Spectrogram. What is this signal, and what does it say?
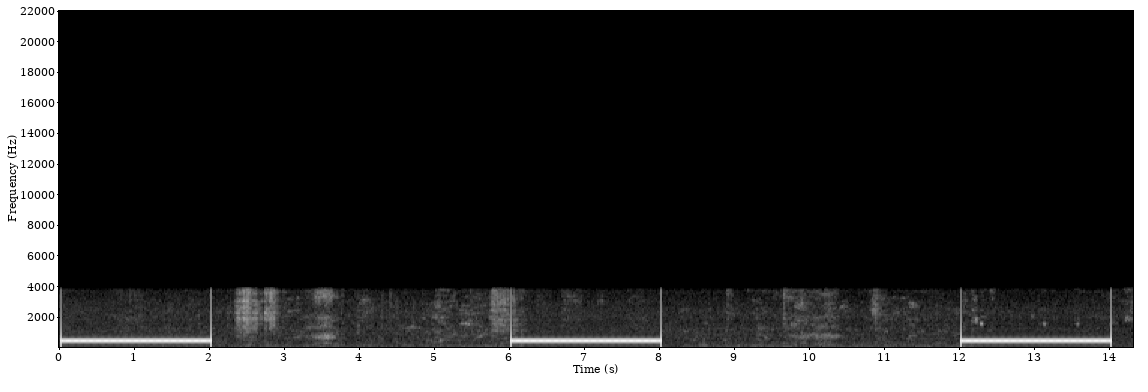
Ringback tone (North America), 440 + 480 Hz.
